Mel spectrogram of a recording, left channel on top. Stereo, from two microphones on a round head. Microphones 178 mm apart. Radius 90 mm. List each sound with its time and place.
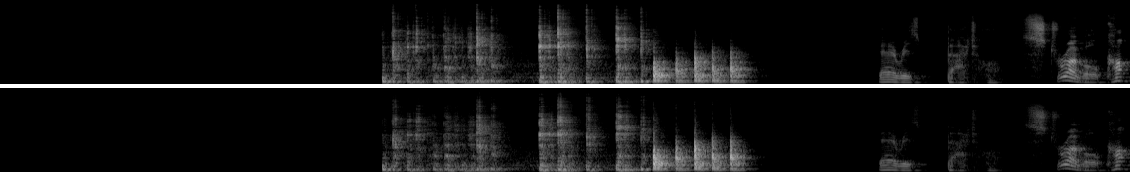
3.8 s typing on a keyboard: 25° left (ahead or behind), 4 m
6.5 s knocking: 30° right (ahead or behind), 0.6 m
8.8 s a man speaking: 30° left (ahead or behind), 0.8 m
